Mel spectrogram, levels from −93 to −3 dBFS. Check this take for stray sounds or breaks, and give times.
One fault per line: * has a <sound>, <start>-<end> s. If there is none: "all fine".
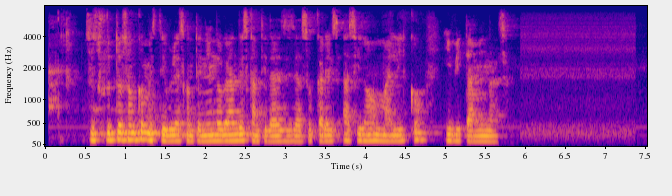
all fine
